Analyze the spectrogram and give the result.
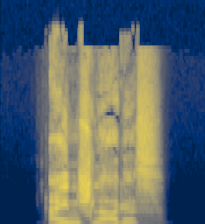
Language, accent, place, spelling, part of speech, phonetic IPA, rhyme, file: German, Germany, Berlin, Einschlages, noun, [ˈaɪ̯nˌʃlaːɡəs], -aɪ̯nʃlaːɡəs, De-Einschlages.ogg
- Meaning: genitive singular of Einschlag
